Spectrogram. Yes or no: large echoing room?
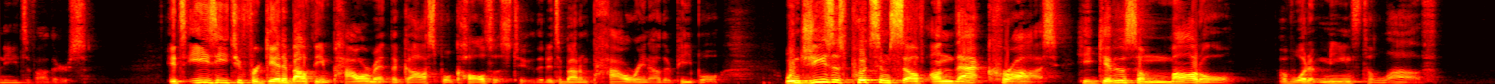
yes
